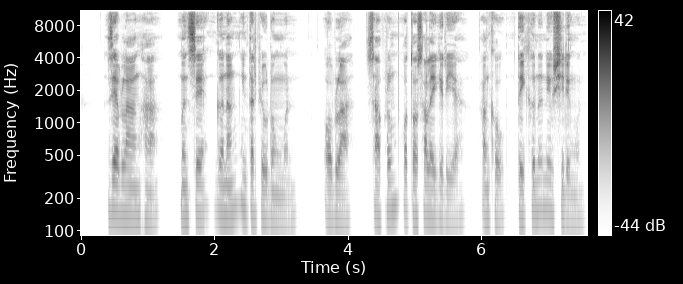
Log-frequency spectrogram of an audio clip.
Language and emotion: Bodo, sad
